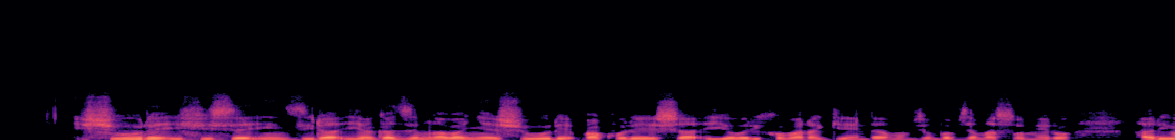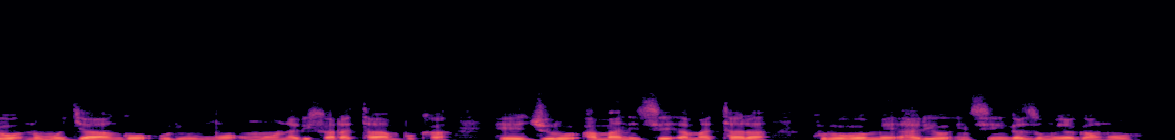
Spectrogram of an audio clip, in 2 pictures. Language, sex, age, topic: Rundi, male, 25-35, education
